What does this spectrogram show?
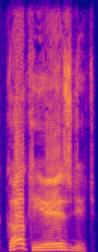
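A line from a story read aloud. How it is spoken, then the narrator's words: Sigh. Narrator (Russian): вздохнул Петруха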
